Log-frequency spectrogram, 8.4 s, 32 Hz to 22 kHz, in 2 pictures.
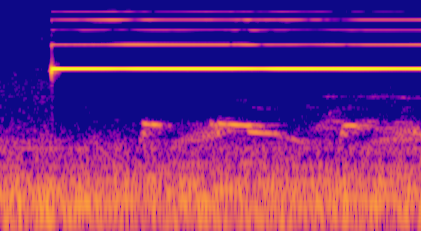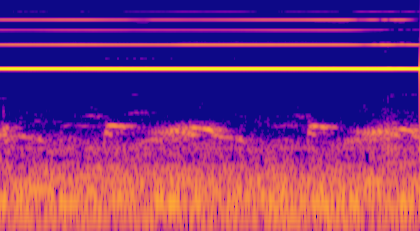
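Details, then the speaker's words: ESP8266 Arduino flame/gas fire alarm prototype with Telegram alerts, flame detector triggered by a smouldering incense stick: loud, steady high-pitched buzzer starts abruptly and holds; alarm working properly and sends a fire-detected message. "Jadi suaranya berisik sekali ya. Jadi dia akan mengirimkan pesan terdeteksi api."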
